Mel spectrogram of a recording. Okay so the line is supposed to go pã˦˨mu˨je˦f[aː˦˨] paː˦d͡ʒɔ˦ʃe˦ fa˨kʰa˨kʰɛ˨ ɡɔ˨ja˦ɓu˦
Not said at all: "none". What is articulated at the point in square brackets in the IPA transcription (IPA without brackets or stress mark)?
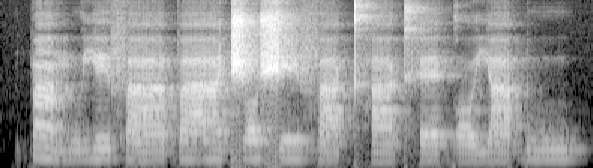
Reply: aː˨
